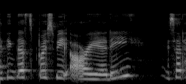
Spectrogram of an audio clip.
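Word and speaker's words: Arrietty: I think that's supposed to be Arietti. Is that how you pronounce it? Yeah, Arietti.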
